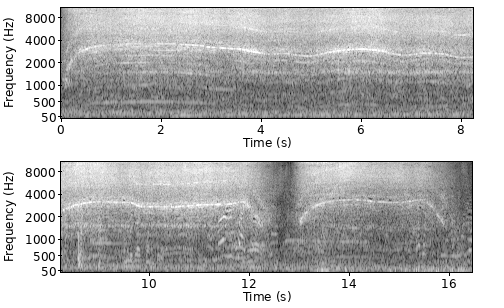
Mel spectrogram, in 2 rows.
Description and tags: VA State Fair # 6 (Ice Saw)
The sound of electric chainsaw (chainsaws?) carving ice.
crowd, fair, ice, saw, sculpture, state, virginia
